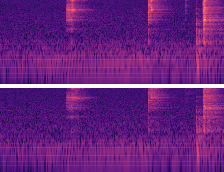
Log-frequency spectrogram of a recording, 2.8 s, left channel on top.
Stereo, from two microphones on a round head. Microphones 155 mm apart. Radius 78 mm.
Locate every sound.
0.8 s cutlery clinking: 50° left (ahead or behind), 1.2 m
